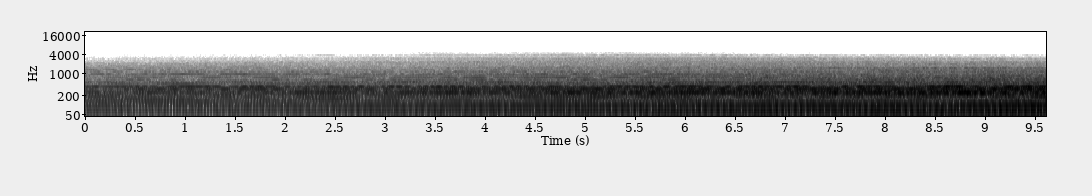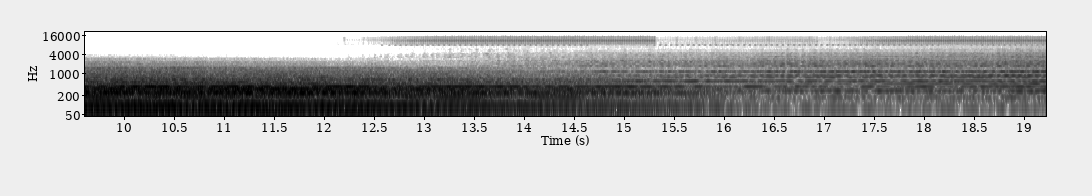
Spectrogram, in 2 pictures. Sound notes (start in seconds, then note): 12.3 insects chirp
